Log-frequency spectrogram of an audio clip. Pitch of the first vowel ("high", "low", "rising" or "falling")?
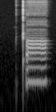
high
